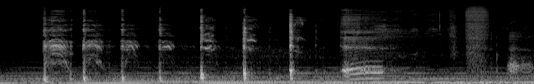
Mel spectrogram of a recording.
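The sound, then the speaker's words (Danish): A string of raspy, gasping coughs comes in quick bursts, followed by a rougher throat-clearing rasp near the end, fairly loud over a low steady hum. “Jeg har en helbredende drik, hvis du til hosten.”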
